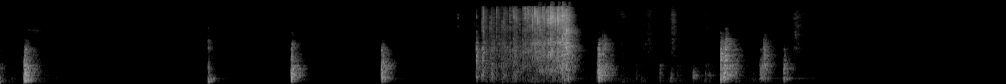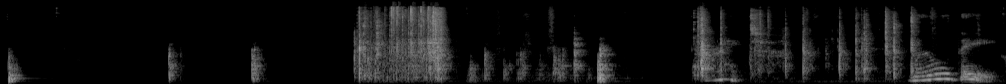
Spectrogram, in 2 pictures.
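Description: Tarot cards are shuffled by hand in two dense riffling bursts, with scattered light card taps and handling noises between them, close and fairly quiet, and a voice talks in places.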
